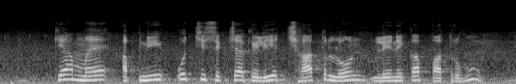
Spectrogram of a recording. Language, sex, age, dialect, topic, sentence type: Hindi, male, 18-24, Marwari Dhudhari, banking, statement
